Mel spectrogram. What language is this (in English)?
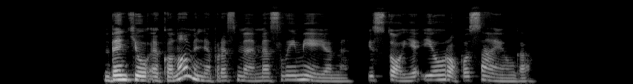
Lithuanian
